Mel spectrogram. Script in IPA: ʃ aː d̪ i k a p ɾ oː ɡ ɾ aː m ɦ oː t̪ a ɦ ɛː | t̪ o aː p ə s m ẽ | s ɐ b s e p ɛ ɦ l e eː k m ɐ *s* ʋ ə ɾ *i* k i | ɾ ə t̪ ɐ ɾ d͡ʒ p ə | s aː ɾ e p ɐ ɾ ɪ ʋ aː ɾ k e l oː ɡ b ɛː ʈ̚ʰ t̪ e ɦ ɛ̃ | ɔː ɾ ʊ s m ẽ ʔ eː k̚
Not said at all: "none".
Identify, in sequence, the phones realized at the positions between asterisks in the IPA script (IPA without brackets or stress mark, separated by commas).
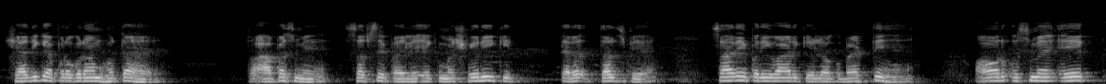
ʃ, i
